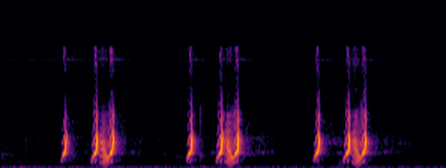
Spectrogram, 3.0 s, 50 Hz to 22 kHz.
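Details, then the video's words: Quail giving its call, three crisp high-pitched phrases of one note followed by a quick pair, spaced evenly about 0.8 seconds apart in an otherwise quiet background. "batair ki awaz"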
